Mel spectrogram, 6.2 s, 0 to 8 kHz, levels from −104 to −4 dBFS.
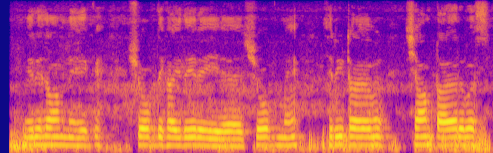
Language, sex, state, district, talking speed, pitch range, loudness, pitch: Hindi, male, Haryana, Charkhi Dadri, 145 wpm, 155-165 Hz, -13 LUFS, 160 Hz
